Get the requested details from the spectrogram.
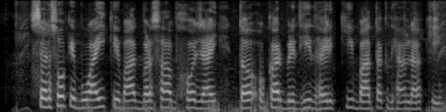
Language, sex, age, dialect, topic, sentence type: Maithili, male, 18-24, Southern/Standard, agriculture, question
